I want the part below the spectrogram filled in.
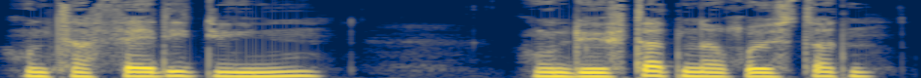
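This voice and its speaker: A woman narrating a literary audiobook in a calm, measured, even way. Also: fairly low pitch, no room sound, studio quality.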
